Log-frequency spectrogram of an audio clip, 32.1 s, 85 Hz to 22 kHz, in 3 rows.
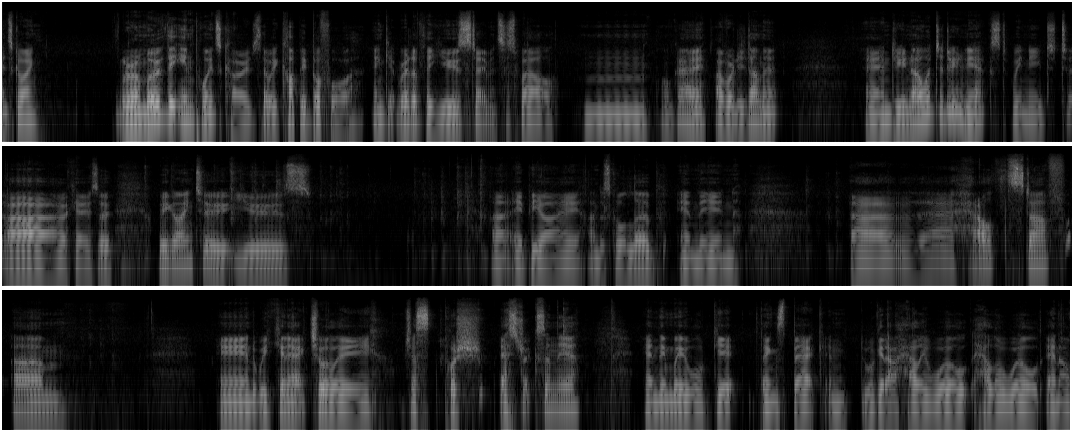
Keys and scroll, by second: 12.1 Up, 12.4 Up, 12.7 Down, 13.0 Return, 13.3 Return, 13.5 Up, 13.9-17.9 typing, 16.7 Tab, 19.0 Tab, 22.7 typing, 25.8 typing, 27.0 ctrl+s.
